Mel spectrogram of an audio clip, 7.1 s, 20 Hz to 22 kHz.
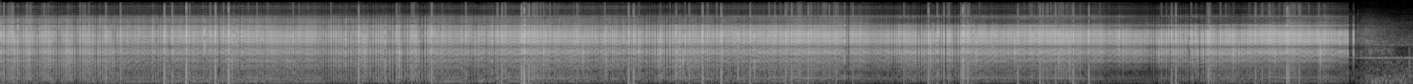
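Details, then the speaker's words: MIG welding with a Millermatic 211, ER70S-6 .030 wire: harsh crackling arc with irregular pops, suspected cold weld because wire speed is too fast or heat too low; raising heat gave a better weld. "So, that doesn't look too bad, but in my opinion, the wire speed is too fast or it's not hot enough."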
